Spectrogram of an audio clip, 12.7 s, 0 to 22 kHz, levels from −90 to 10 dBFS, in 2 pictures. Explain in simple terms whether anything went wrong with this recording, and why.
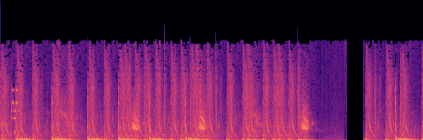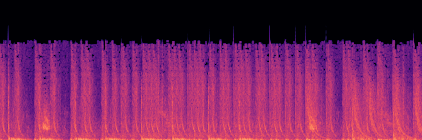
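Low bit depth without dither runs through the whole clip, from start to finish. The audio has a grainy, gritty roughness that changes along with the sound and is worst in quiet moments. This likely comes from storing it with very few steps of loudness, about 7 bits, and simply chopping off the rest.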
